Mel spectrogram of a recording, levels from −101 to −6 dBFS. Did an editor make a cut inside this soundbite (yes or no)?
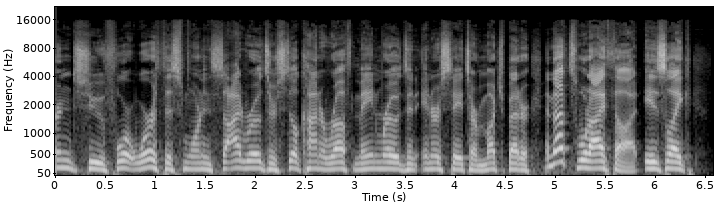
yes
